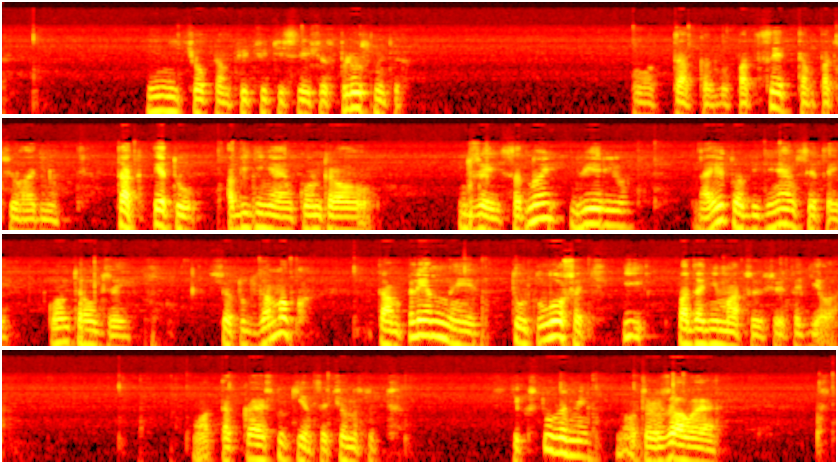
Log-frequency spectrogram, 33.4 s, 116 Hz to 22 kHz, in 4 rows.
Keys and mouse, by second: 2.0-3.3 drag, 3.8-6.6 drag, 7.0 click, 7.4-8.5 middle drag, 9.7 click, 10.7 shift+click, 13.2 ctrl+j, 14.9 click, 16.2 shift+click, 17.7 ctrl+j, 19.9 click, 20.0 middle click, 21.1 middle click, 21.8 shift+middle click, 22.8-24.2 middle drag, 24.8-26.5 middle drag, 27.2 middle click, 29.4 click, 29.5-30.9 middle drag, 31.2 shift+middle click.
